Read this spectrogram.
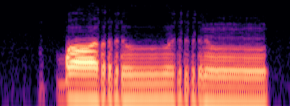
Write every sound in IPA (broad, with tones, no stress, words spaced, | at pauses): ɓɔ˦ruː˦ rũ˦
